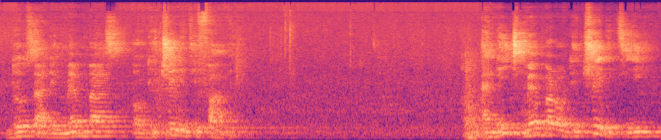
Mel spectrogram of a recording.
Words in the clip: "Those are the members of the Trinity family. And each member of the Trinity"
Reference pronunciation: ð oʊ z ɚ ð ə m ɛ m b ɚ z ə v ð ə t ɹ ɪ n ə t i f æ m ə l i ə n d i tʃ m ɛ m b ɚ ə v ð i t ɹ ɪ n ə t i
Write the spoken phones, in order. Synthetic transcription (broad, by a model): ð oʊ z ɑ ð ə m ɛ m b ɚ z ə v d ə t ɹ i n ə t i f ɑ m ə l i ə n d i tʃ m ɛ m b ɚ ə v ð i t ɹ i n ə t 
